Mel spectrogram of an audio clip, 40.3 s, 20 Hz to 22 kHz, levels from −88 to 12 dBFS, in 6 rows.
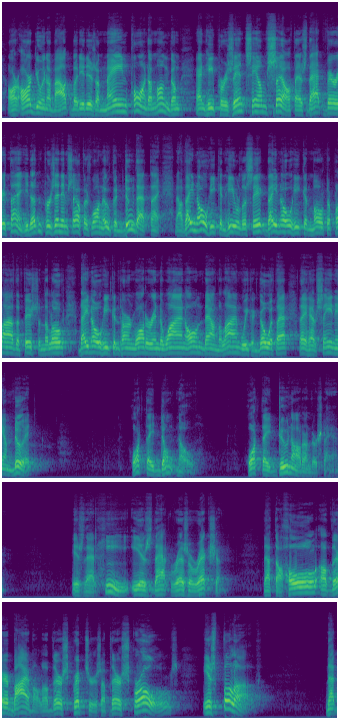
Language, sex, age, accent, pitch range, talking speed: English, male, 60-79, American, 140-185 Hz, 150 wpm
